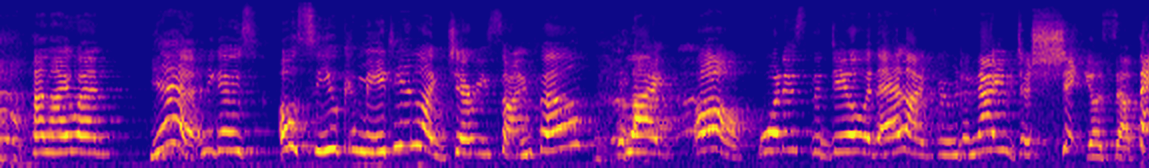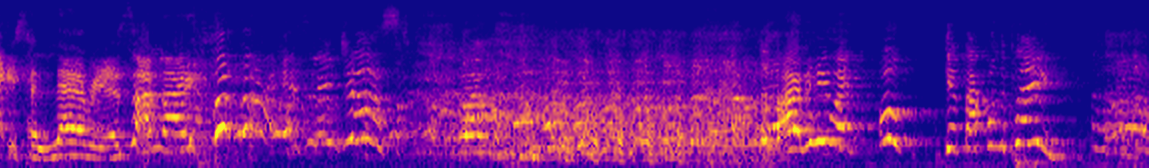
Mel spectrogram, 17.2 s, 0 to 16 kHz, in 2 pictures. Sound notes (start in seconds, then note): 11.3 laughter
